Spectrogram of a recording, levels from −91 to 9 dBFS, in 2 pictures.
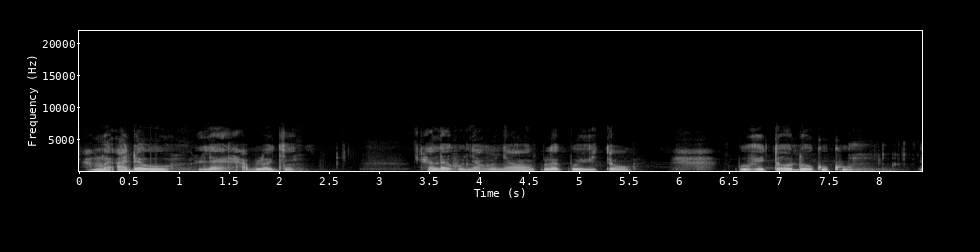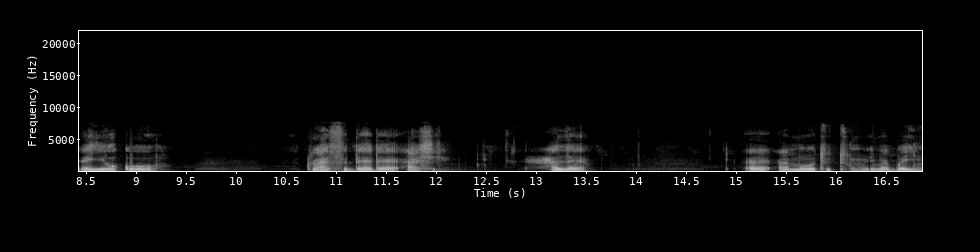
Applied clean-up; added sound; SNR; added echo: none; none; none; none.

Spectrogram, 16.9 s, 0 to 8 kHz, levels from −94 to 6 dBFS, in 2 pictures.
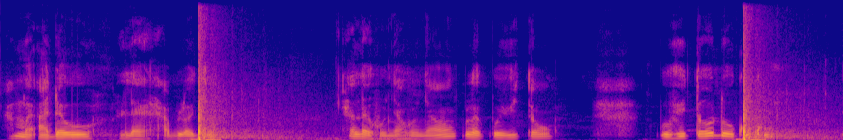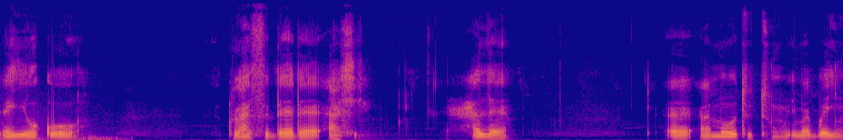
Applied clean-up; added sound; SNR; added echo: none; Fireworks; -2 dB; none.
